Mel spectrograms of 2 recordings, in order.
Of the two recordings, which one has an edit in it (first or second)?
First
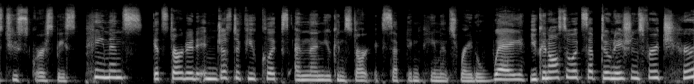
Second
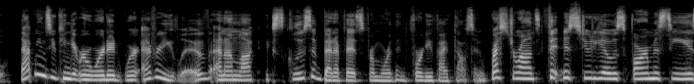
first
